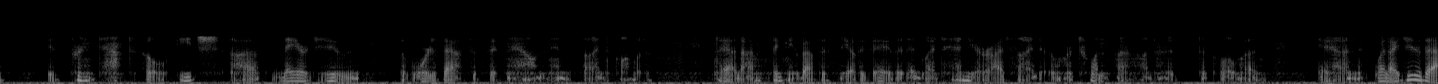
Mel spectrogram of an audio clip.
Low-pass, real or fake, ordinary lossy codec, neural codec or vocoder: 3.6 kHz; fake; Opus, 64 kbps; autoencoder, 22.05 kHz, a latent of 192 numbers a frame, VITS, trained on many speakers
